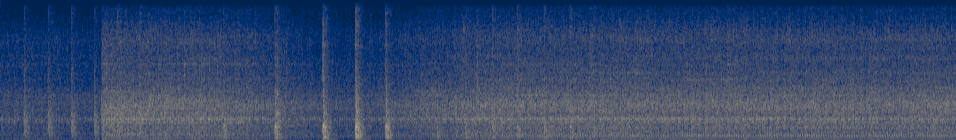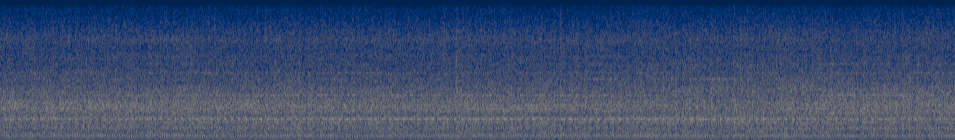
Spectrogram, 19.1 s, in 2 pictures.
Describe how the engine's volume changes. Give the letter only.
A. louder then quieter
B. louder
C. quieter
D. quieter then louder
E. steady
E.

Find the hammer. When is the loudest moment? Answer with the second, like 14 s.
4 s.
